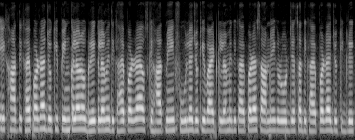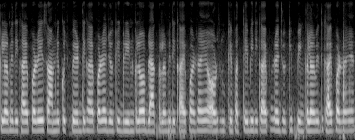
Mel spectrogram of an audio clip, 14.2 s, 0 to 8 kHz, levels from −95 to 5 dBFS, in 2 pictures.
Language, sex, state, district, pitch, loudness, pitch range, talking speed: Hindi, female, Bihar, Jamui, 210 Hz, -16 LUFS, 205-220 Hz, 360 wpm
